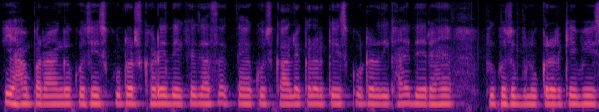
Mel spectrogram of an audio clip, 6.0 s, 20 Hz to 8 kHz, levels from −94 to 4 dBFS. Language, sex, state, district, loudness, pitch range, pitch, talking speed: Hindi, male, Uttar Pradesh, Etah, -35 LUFS, 170-175 Hz, 170 Hz, 250 wpm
